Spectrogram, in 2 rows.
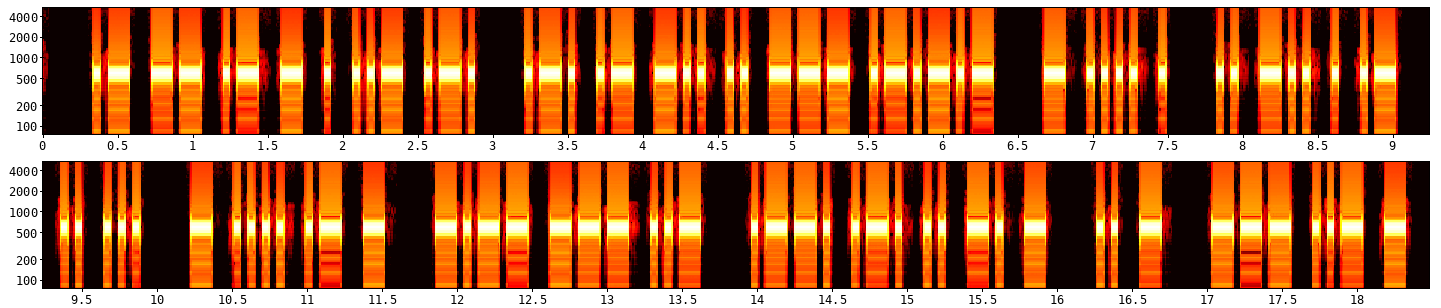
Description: Morse code, heard as a keyed tone, about 25 wpm, 600 Hz. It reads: AMATEUR RADIO. THE IDEA IS THAT YOU PRINT IT OUT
